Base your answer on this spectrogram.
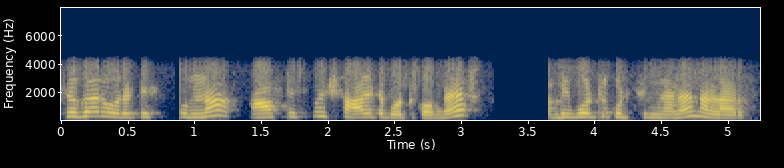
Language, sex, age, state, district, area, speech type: Tamil, female, 18-30, Tamil Nadu, Tirupattur, rural, conversation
